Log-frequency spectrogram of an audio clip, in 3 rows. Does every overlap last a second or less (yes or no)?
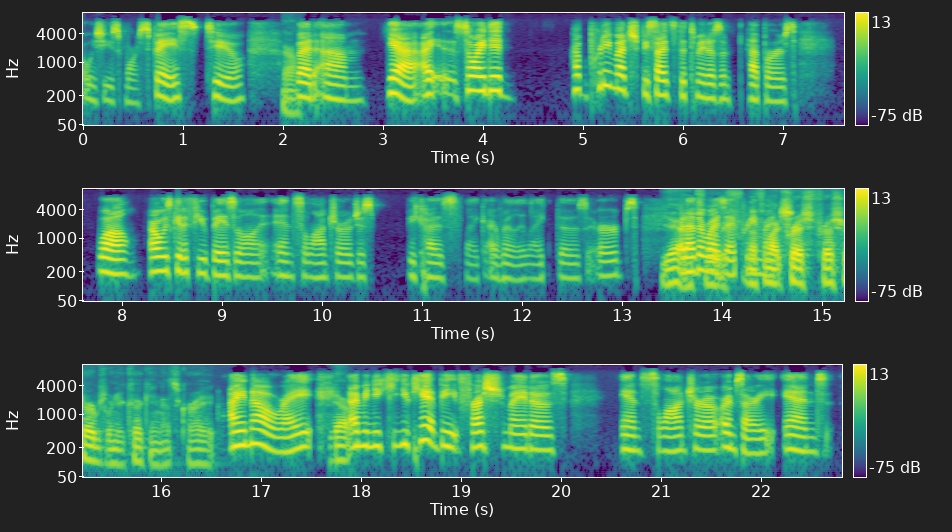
no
